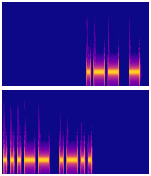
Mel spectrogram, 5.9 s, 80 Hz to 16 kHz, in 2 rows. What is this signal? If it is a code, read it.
Morse code, heard as a keyed tone, about 17 wpm, 700 Hz. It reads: WT3L
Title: USA Call Signs - 4 Characters - 17wpm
